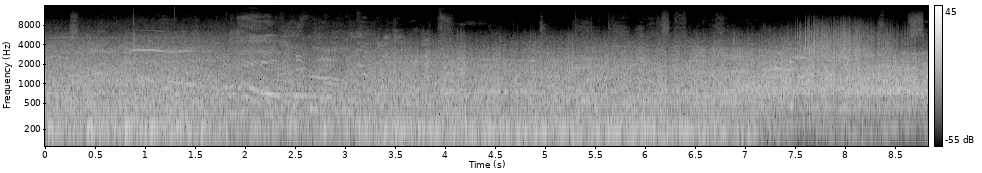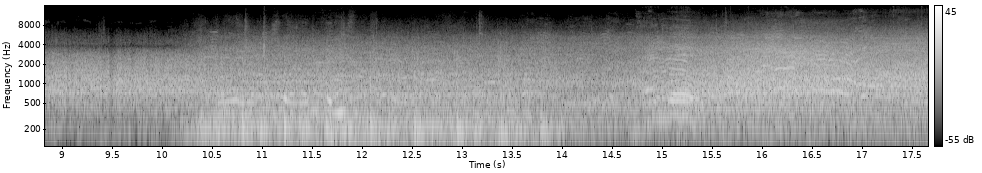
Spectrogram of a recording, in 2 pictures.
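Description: A large stadium crowd chants and cheers throughout.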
